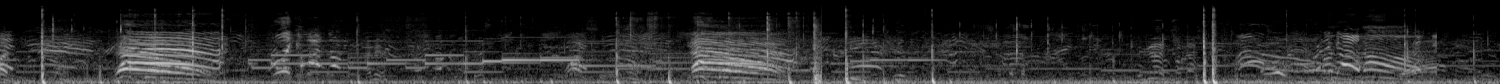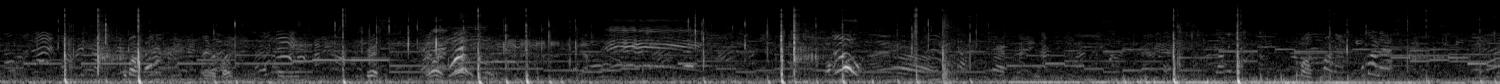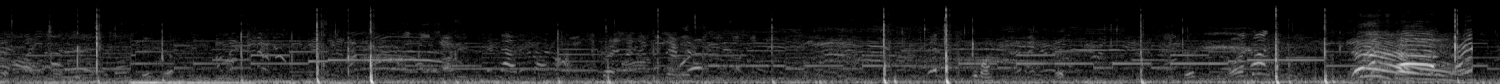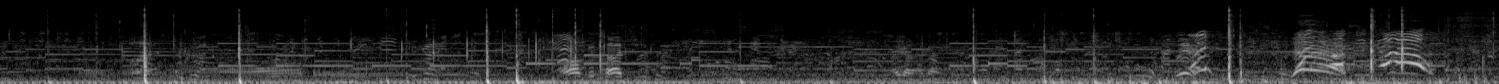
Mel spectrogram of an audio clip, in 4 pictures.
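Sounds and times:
players shouting: 0.0 - 3.8, 5.8 - 10.2, 41.7 - 44.8, 56.7 - 59.4
background music melody: 0.0 - 59.9.

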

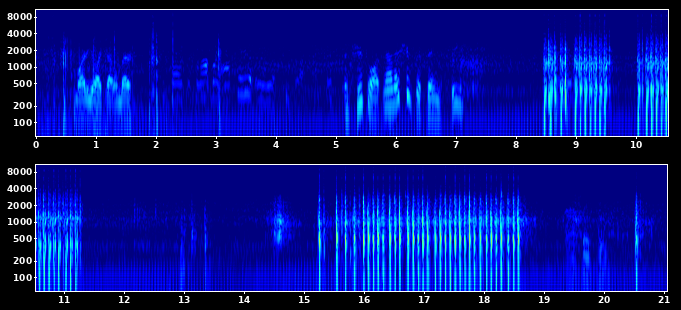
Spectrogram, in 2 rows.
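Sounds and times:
paintball marker shots: 8.4 - 11.4, 15.2 - 18.8, 20.5 - 20.8.

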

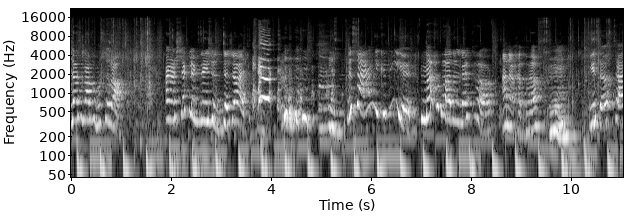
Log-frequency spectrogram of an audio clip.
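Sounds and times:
music with low beat: 0.0 - 11.0
chicken clucking and crowing: 3.6 - 5.1.

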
